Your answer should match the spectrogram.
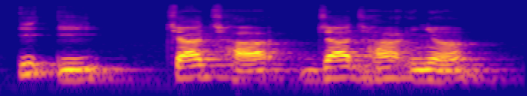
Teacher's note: तो ई, चा, छा, जा, झा, या इन सभी का उच्चारण तालु से होता है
